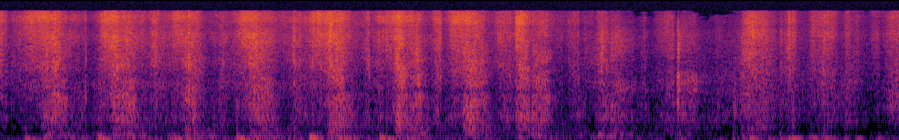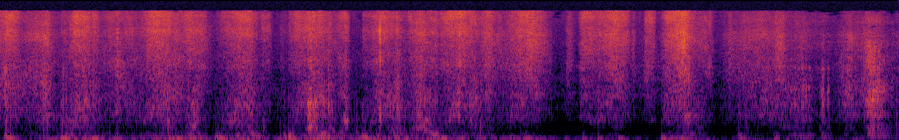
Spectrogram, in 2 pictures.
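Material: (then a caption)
Denim. A light-blue, soft cotton denim jeans leg with a large frayed rip is held up beside the microphone and rubbed with fingertips and palm. The result is a steady run of soft, scratchy fabric strokes with a heavy low rumble and a faint bright hiss. It lasts about nine seconds without pause.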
